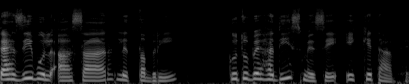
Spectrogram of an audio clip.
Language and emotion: Urdu, neutral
